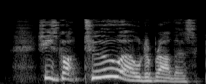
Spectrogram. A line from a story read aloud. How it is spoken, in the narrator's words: piped up Dawn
